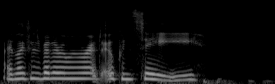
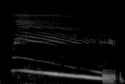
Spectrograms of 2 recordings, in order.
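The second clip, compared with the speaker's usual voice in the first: high, soft, drawn-out whee; gliding little squeal of play; playful whee; 11 semitones higher, 5 dB quieter than usual. Pretend. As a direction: let out a long high whee. Playful squeal while playing.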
